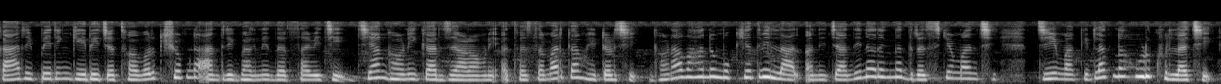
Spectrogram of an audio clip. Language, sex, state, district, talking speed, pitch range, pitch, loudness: Gujarati, female, Gujarat, Valsad, 155 wpm, 220-300 Hz, 235 Hz, -17 LUFS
